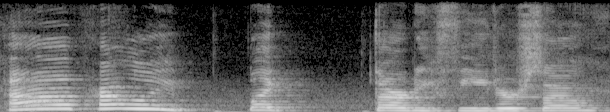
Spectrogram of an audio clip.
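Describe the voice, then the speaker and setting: A woman narrating as game master in a tabletop game, talking casually with many fillers and pauses. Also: high voice, big pitch swings, roomy sound.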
